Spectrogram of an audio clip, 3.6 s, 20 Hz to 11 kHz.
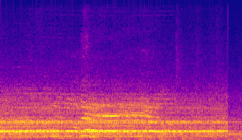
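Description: A large stadium crowd at an evening football match involving Bournemouth roars and cheers around the 28th minute, in a steady, loud, dense wall of voices that holds for several seconds before dropping off abruptly near the end.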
